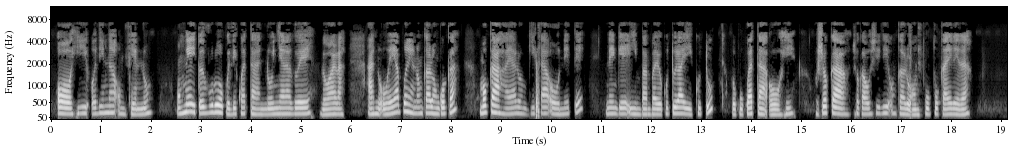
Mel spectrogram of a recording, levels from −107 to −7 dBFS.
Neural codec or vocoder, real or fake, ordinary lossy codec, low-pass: codec, 16 kHz, 4 kbps, X-Codec, HuBERT features, trained on balanced general audio; fake; MP3, 32 kbps; 7.2 kHz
